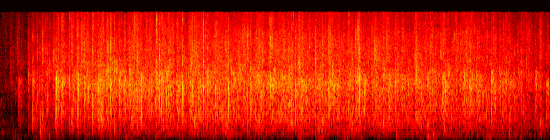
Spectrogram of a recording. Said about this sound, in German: Begrüßen Sie bitte mit einem herzlichen Applaus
